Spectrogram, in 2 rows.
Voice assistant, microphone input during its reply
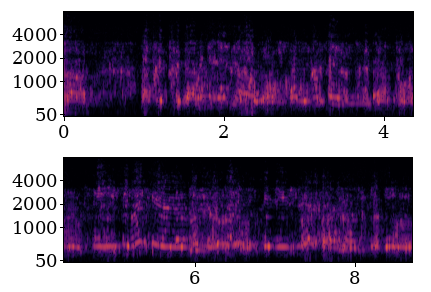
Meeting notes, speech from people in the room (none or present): none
